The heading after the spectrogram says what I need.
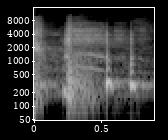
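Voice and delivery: short high chuckle; light amused laughter. Real, not acted. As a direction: laugh at your own mock scolding. Laughs after own mock scolding.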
